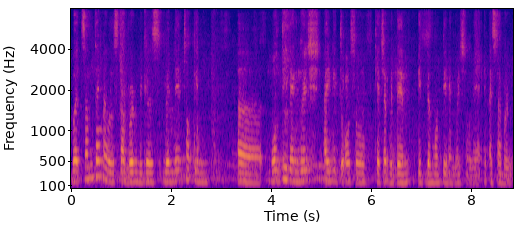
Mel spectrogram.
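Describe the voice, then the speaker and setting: A man's voice: fairly high pitch, steady tone, moderate pace, a crowd in the background, poor audio. Hesitant young Malaysian man student. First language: Tamil. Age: young adult. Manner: hesitant, many fillers and restarts. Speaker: interviewee, student. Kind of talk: casual interview answers.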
